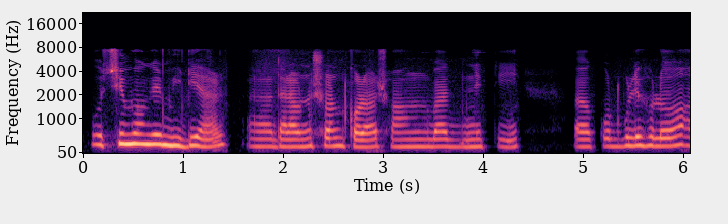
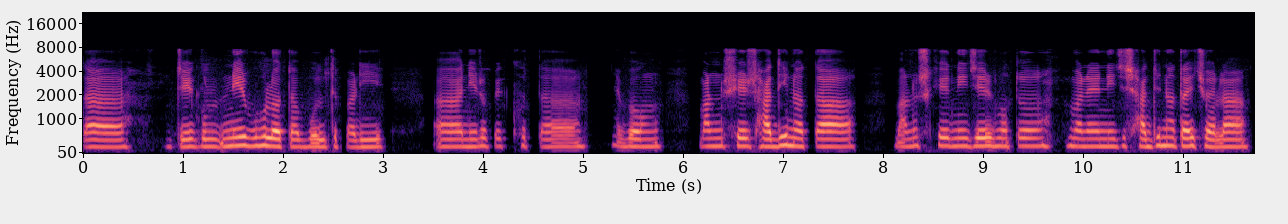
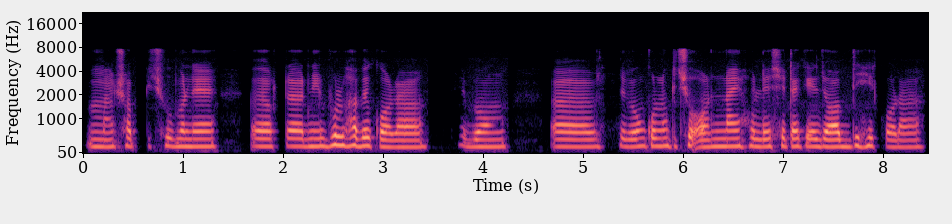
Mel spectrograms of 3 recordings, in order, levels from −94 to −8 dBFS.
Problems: background sounds at intervals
